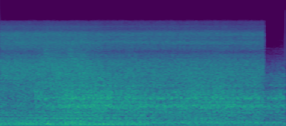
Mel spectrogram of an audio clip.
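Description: Electric lightning crackles and buzzes.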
